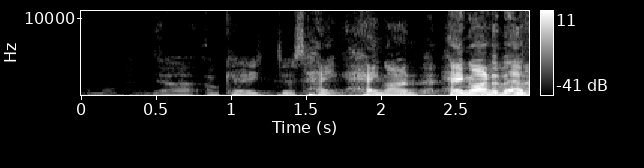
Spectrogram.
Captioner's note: laughing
